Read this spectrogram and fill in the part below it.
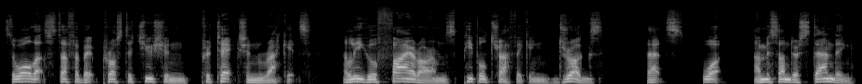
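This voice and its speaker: A man's voice: fairly low pitch, moderate pace, no room sound, lightly acted. A man voicing a blunt, defiant male police sergeant with a dry, sardonic manner.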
